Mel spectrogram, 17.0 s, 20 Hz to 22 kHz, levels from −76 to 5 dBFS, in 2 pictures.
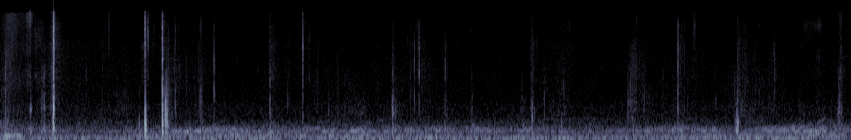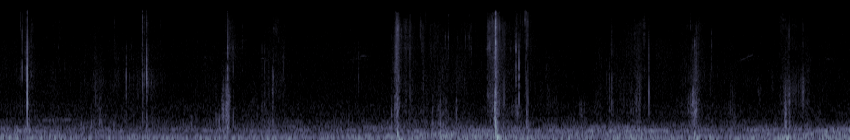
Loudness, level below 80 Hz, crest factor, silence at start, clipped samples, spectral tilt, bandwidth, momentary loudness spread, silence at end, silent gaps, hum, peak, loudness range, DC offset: -39 LUFS; -44 dBFS; 38 dB; 0 s; under 0.1%; -4 dB/octave; 17 kHz; 14 LU; 0 s; none; none; 0 dBFS; 7 LU; under 0.1%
